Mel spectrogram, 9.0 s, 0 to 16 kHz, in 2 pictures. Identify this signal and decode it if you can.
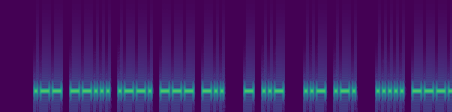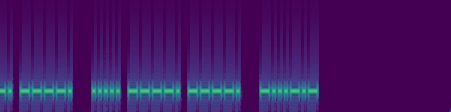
Morse code, heard as a keyed tone, about 37 wpm, 700 Hz. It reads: W7POD TU UR 599 599 <BK>
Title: SOTA QSO Practice 40wpm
